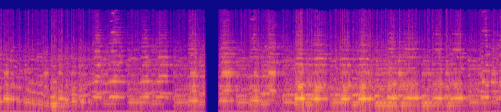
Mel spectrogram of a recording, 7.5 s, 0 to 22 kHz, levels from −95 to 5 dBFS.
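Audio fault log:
throughout: block size mismatch (truncated). One stage writes longer blocks than the next stage reads, which fits 512-sample blocks arriving at a reader that takes fewer, so the tail of every block is discarded. Each cut lands at the same point in the cycle, producing a steady buzz at 100 Hz. The chopped-out material shortens the audio, so it runs about 1.16 times faster than normal while its pitch stays about where it should be.
3.07 to 3.30 s: call audio freeze. Packets were likely delayed in transit, leaving the receiver's jitter buffer with nothing to play. For about 208 ms the receiver extends the last sound, which quickly fades into roughly 170 ms of silence. When the packets arrive the audio resumes exactly where it stopped, so nothing is lost, but everything after this point plays about 208 ms later than before.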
